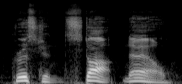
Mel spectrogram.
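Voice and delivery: very loud, forceful order; sharp command. Acted. Bodyguard shaking his boss, forceful command. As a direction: shout each word to break through his rage.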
